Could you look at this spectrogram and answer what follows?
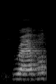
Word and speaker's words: travel: Só que o verbo travel, ele é um verbo onde a minha primeira sílaba, ela é tônica. Travel. Então, esse vou não é tônico, e sim o tra.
